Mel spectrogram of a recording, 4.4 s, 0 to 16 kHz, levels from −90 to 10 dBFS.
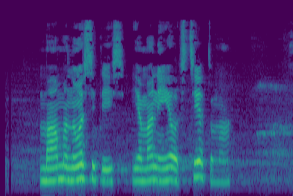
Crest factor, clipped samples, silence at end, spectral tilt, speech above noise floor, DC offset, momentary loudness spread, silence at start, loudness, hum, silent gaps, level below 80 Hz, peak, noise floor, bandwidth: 18 dB; under 0.1%; 0.1 s; -4 dB/octave; 28 dB; under 0.1%; 11 LU; 0.6 s; -22 LUFS; none; none; -76 dBFS; -6 dBFS; -50 dBFS; 11.5 kHz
